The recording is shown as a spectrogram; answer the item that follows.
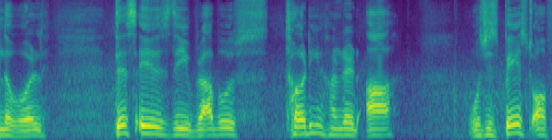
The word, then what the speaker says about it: Brabus: so number one question how do you pronounce brabus or bravo's how do you actually bravos brabus my name is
